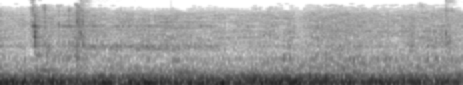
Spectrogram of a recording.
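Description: Steady low rumble of wind on the microphone, with a few faint clicks and rustles of gear being handled in a backpack shortly after the start.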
